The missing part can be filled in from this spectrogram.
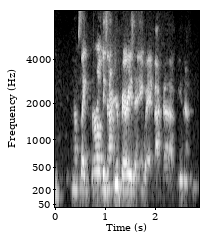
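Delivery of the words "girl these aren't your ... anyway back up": ordinary talk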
